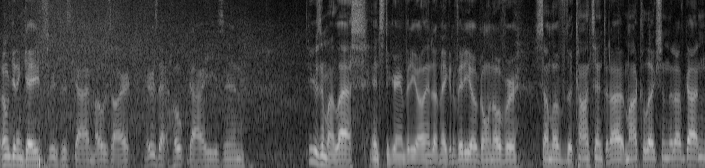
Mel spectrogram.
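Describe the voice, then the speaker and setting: Quiet, with fairly even intonation. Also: man, medium pitch for a man, moderate pace. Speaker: vlogger. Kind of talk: casual walking vlog. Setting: outdoors. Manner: halting.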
